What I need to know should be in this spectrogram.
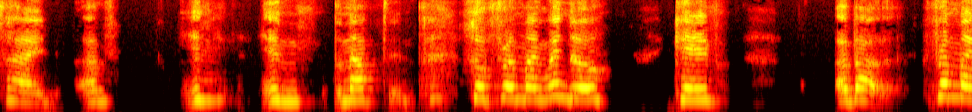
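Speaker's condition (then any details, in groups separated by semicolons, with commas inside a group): Cerebral palsy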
